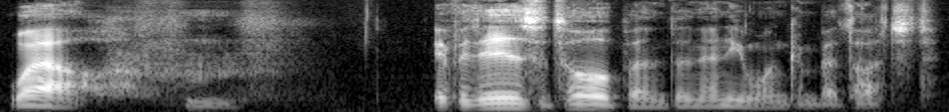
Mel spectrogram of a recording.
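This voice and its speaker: A man acts out a guarded Irish werewolf alpha for an audio drama. His voice sits deep in the register and is recorded dry. He chooses his words deliberately and gravely, like a seasoned pack leader. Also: pushed and bright, dry recording. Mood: wary, questioning. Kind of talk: audio roleplay acting.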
